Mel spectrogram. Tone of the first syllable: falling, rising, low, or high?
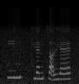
high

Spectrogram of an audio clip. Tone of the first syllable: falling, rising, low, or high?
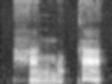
low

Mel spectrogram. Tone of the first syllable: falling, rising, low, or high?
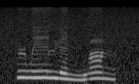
high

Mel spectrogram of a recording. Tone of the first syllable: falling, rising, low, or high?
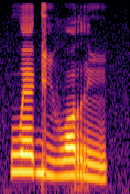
high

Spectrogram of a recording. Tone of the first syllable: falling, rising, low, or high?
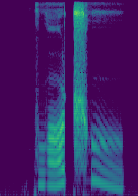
rising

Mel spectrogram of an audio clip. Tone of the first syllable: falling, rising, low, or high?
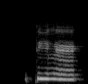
high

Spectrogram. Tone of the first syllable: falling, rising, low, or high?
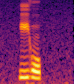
low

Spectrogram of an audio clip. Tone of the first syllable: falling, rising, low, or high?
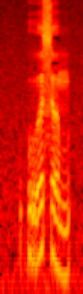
rising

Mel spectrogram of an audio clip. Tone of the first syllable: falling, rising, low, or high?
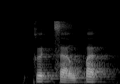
high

